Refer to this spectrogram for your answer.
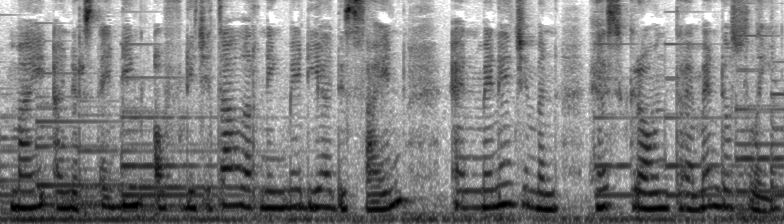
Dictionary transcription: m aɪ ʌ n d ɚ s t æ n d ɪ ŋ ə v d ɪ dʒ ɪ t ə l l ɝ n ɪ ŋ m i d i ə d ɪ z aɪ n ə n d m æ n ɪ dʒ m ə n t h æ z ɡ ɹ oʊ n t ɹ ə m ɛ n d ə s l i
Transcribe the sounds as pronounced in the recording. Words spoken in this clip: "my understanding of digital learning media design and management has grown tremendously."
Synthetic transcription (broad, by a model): m aɪ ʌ n d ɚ s t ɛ n d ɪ ŋ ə f d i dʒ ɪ t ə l l ɝ n ɪ ŋ m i d i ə d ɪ s aɪ n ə n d m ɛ n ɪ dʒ m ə n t h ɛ s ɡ ɹ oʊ n t ɹ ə m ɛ n d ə s l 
